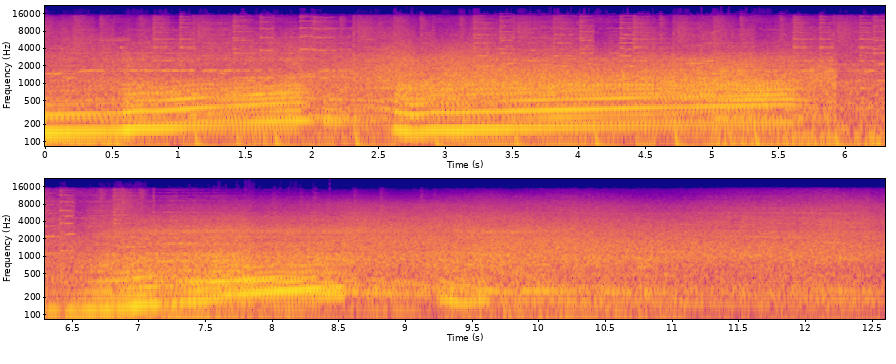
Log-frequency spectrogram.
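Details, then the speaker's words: Mustang ("Black Beauty") revved, recorded outside the car, after stock cats and resonators were refitted into its homemade dual exhaust; several clean, deep, even revs with no ticking or hissing, no exhaust leaks heard. "I do not hear any exhaust leaks in it whatsoever."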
